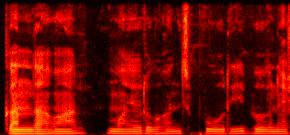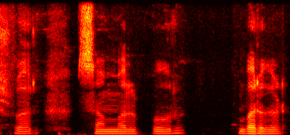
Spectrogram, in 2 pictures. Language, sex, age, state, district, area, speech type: Sanskrit, male, 18-30, Odisha, Kandhamal, urban, spontaneous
